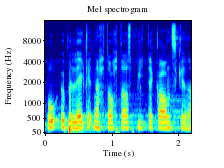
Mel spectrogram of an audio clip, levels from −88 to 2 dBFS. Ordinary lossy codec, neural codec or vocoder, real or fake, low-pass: none; none; real; 14.4 kHz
